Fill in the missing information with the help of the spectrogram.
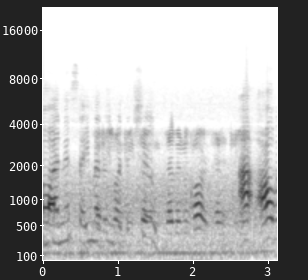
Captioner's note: radio chatter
